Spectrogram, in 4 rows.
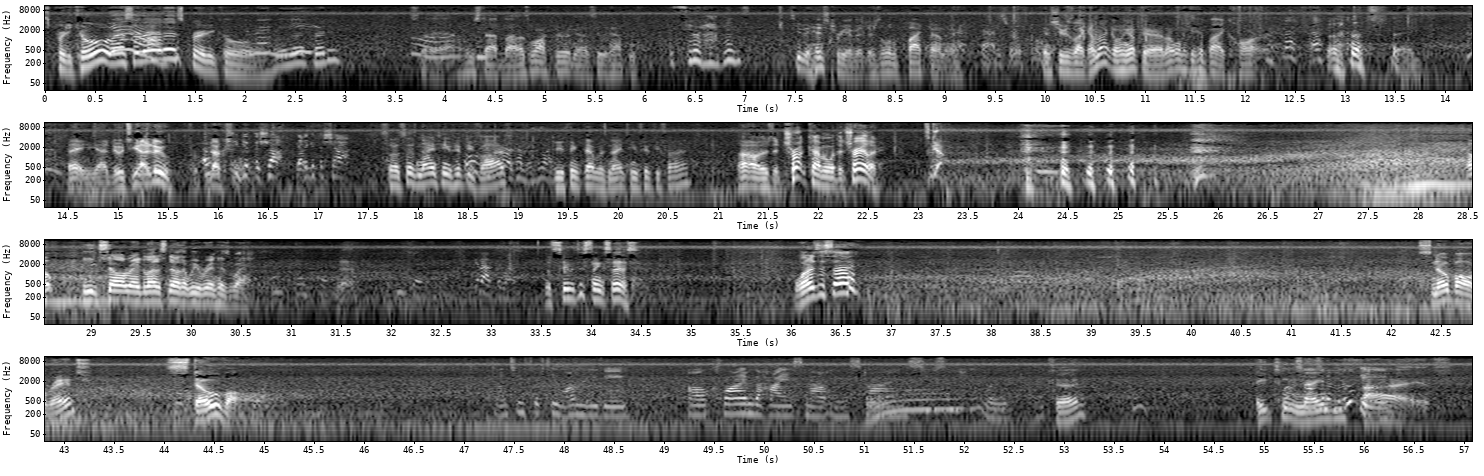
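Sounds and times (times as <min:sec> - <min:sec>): creek running over rocks: 0:00.0 - 0:57.0
person laughing: 0:12.4 - 0:13.2, 0:24.0 - 0:26.2
vehicle passing on road: 0:20.4 - 0:57.0
truck with trailer approaching: 0:23.1 - 0:33.3, 0:34.9 - 0:49.6.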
